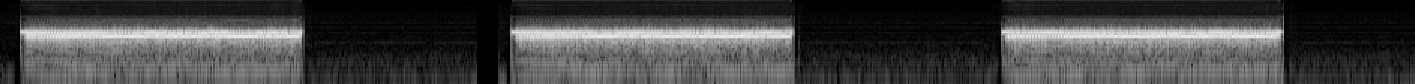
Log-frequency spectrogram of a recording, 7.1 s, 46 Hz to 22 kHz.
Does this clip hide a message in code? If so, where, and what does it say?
Yes: Emergency Alert System (SAME) tones (header bursts) from 0.1 to 6.4 s, heard as harsh buzzing bursts.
